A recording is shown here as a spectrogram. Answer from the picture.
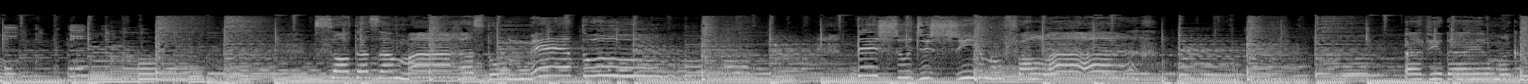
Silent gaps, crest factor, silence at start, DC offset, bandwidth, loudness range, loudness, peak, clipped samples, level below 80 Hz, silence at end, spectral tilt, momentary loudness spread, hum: none; 12 dB; 0 s; under 0.1%; 11 kHz; 2 LU; -15 LUFS; -4 dBFS; under 0.1%; -22 dBFS; 0 s; -5.5 dB/octave; 4 LU; none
